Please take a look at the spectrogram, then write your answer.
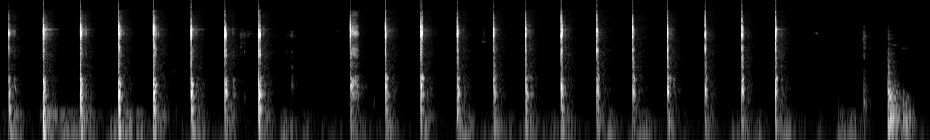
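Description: ASMR-style tapping on glass: a steady run of crisp, bright taps at an even pace, pausing briefly midway, then resuming before a few faint final taps. No voices.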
